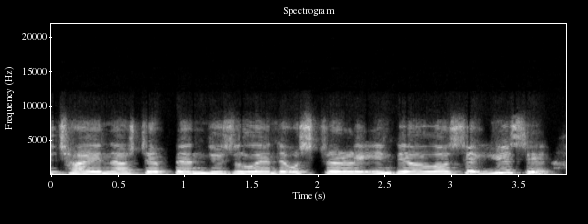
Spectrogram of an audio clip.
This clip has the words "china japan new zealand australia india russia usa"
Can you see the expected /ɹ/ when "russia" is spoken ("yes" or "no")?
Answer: no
